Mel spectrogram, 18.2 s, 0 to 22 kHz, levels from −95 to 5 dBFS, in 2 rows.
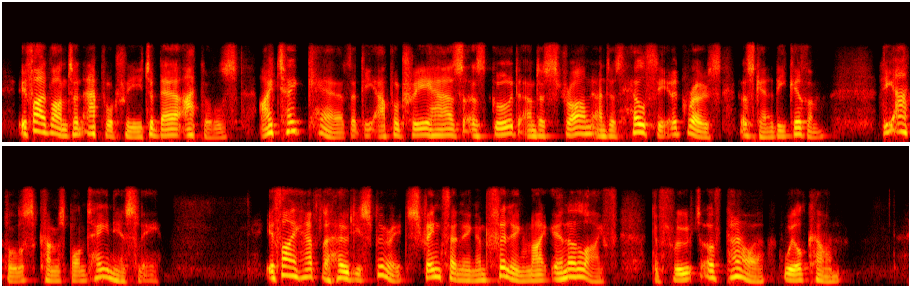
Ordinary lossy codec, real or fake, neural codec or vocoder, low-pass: Opus, 32 kbps; fake; codec, 16 kHz, 2 kbps, X-Codec, HuBERT features, trained on general audio; 7.2 kHz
